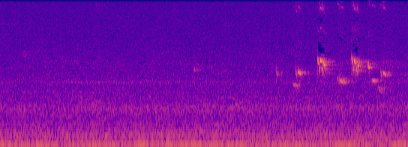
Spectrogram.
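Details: Singing Chinese bulbul on a campus in Taiwan, one short burst of clear chirpy whistles with rising and falling slurs near the end, set against constant low hum and background noise.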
